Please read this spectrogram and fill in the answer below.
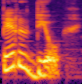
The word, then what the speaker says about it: perdeu: Perdeu. E atenção à pronúncia. Di, não temos som de di, di. E o O é também fechado, um som fechado.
